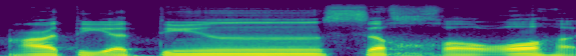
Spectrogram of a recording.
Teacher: جب ہم ملا کے پڑھیں گے تو نون تنوین کا اخفا ہوگا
